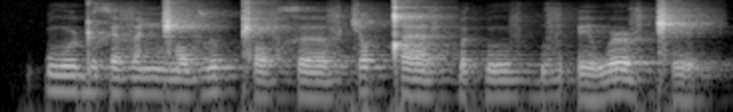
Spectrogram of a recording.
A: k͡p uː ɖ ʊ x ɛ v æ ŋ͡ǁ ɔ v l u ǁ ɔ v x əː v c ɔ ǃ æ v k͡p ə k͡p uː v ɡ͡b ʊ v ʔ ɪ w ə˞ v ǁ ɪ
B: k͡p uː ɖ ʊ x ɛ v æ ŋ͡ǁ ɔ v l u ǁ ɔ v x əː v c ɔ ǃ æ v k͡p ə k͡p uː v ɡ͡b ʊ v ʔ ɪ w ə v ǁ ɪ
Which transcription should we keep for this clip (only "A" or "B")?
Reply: A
